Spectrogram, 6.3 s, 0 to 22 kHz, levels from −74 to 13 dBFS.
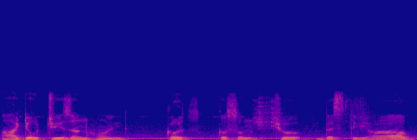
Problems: none marked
